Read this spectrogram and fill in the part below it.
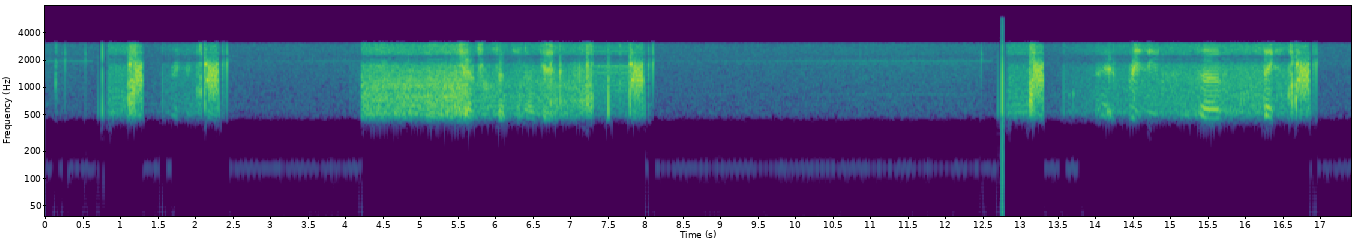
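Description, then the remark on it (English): Crackly radio transmissions heard while a police dispatcher calls back an abandoned 911 hang-up at 9 Cherry Street come in three bursts of tinny, hissing static mixed with garbled voice, separated by stretches of near-silence, with a sharp click just before the last burst. “15 upon callback, I was just off static.”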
